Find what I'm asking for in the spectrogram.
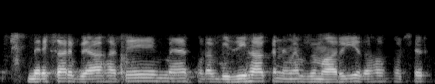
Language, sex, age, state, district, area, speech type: Dogri, male, 18-30, Jammu and Kashmir, Samba, rural, conversation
